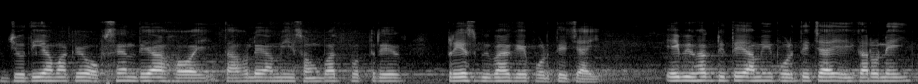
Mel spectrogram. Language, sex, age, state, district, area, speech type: Bengali, male, 45-60, West Bengal, Jhargram, rural, spontaneous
